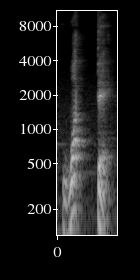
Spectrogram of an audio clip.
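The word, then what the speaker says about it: 割って: When you see small tsu, it means the sound after it gets hit and then pronounced. So, watte in this case. Waru, the ru is going to change to te. So, watte. You hit it, hold, and go.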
